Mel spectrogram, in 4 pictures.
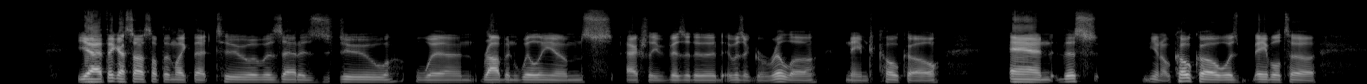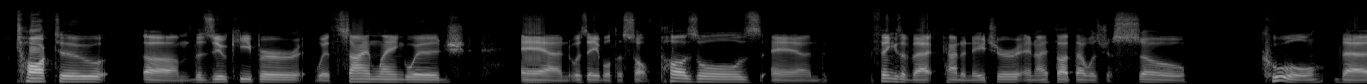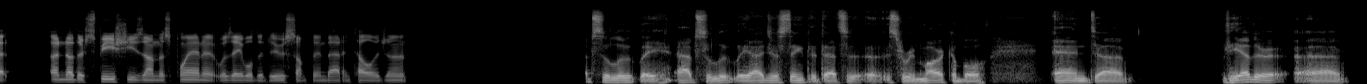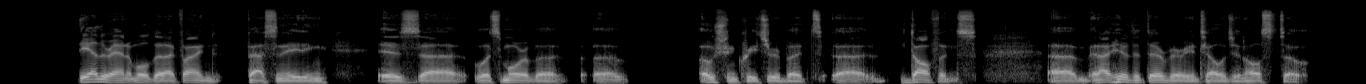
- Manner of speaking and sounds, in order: tapping
- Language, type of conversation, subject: English, unstructured, What makes pets such good companions?
- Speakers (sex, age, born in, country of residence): male, 20-24, United States, United States; male, 60-64, United States, United States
